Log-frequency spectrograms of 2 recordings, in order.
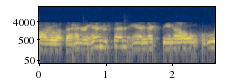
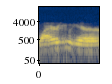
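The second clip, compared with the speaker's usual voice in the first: put-on very dark, deep, slow voice; 2 semitones lower than usual. Retelling a voice heard on a recording: imitating a very dark, deep, slow voice. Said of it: "in a very dark voice".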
